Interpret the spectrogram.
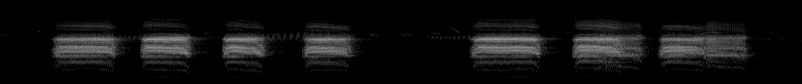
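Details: Eight loud rasping caws in two bursts of four, from crows scolding a pine marten in their patch and rattling her with dropped twigs until she flees.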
